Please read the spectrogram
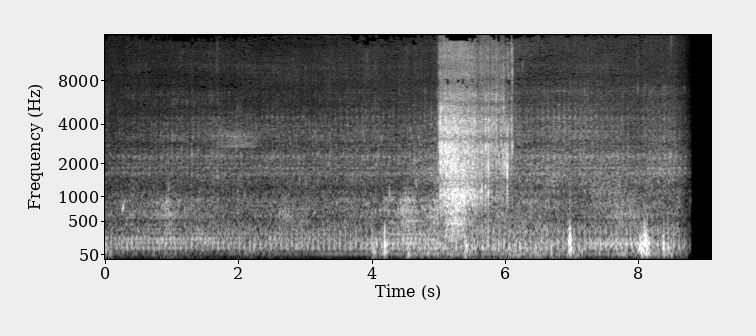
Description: Water is trickling then it sloshes down to the ground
